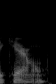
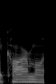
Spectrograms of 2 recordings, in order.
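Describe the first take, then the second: First: "caramel" with all three syllables. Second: "caramel" with no middle vowel; two-syllable caramel. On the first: Podcaster describing what he says other days, three-syllable pronunciation. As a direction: say "caramel" as CARE-uh-mel. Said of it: "other days I say caramel". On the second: Podcaster describing what he says some mornings, two-syllable pronunciation. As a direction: say "caramel" as CAR-mul. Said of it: "sometimes I wake up and I say". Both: Shown as a demonstration.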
